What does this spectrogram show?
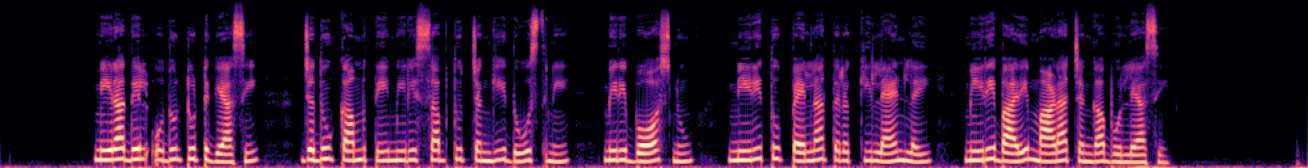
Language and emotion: Punjabi, sad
